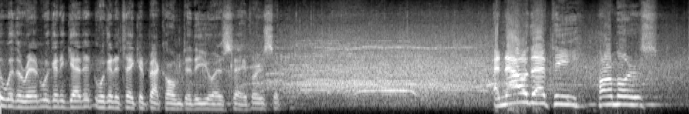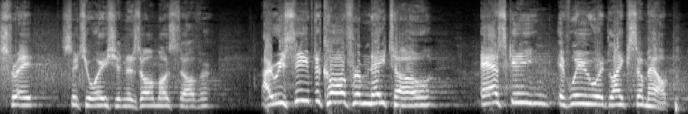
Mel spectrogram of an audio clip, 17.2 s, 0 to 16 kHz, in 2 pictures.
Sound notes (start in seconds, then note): 13.4 applause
